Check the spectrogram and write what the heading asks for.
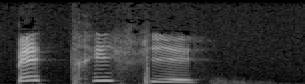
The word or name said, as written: pétrifié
